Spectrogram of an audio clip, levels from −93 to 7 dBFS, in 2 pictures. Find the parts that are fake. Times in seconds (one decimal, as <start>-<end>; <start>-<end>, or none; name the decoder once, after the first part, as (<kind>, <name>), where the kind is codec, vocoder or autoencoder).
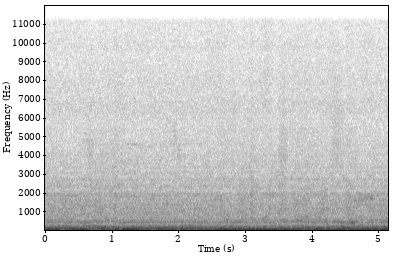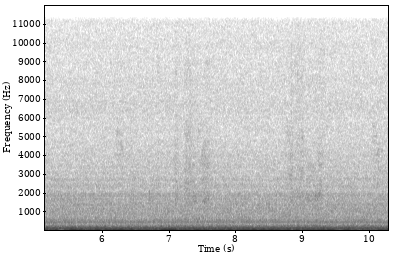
0.5-1.2 (codec, SNAC); 2.4-4.9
